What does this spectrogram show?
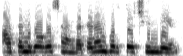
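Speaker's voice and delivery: usual speaking voice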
